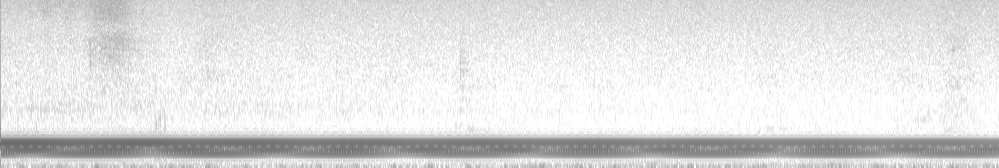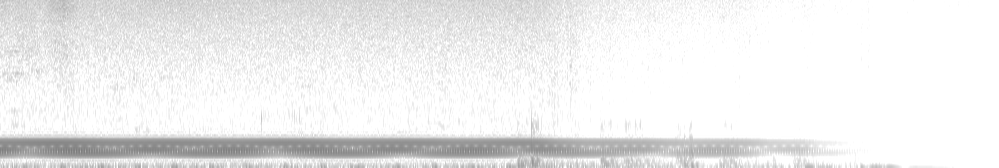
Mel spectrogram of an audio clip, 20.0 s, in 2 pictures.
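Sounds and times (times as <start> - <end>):
crystal singing bowls: 0.0 - 17.8.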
